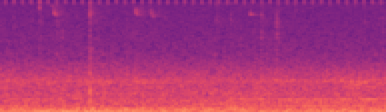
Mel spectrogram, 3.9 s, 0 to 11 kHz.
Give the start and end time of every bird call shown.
0.3s-2.9s: Tufted Titmouse (Baeolophus bicolor)

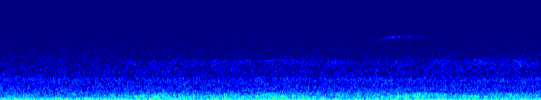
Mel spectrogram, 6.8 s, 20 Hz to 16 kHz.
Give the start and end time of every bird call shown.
1.4s-6.8s: American Crow (Corvus brachyrhynchos)
4.4s-5.3s: Eastern Wood-Pewee (Contopus virens)

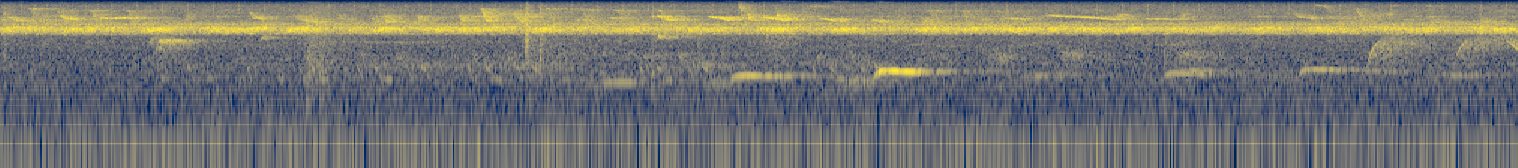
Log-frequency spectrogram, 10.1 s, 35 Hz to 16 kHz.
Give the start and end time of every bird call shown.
0.7s-1.6s: Ash-throated Gnateater (Conopophaga peruviana)
0.9s-6.3s: Thrush-like Wren (Campylorhynchus turdinus)
4.0s-10.1s: Screaming Piha (Lipaugus vociferans)
6.1s-8.3s: Gray Antbird (Cercomacra cinerascens)

